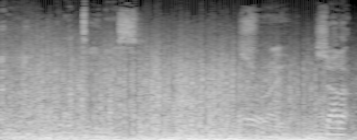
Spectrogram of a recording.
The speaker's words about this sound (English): That little dumbass humble bomb you just dropped.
